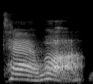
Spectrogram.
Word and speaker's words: terroir: terroir um they do and to pronounce it this is a little trick i go to my ramblers it's tear like tear a bit of paper and then wow so terroir yeah it's really easy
